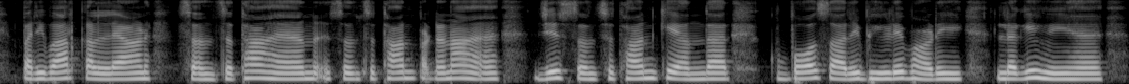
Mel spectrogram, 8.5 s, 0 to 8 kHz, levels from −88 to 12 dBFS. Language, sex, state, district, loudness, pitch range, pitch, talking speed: Hindi, female, Bihar, Jamui, -19 LUFS, 200-220 Hz, 210 Hz, 125 wpm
